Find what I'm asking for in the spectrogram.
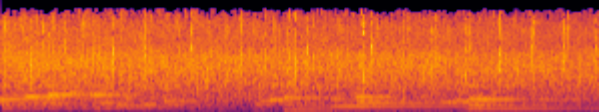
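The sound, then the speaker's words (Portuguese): Applause from an audience at a Catholic Mass after the Gospel reading: dense, steady clapping that holds at an even level throughout, with sustained tones running underneath. “Vamos aplaudir a palavra.”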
